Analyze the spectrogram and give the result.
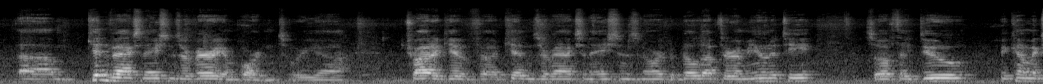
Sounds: speech

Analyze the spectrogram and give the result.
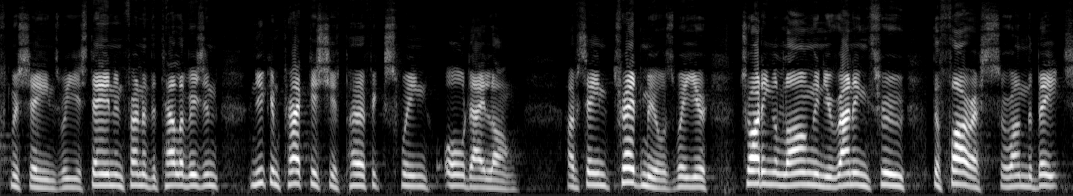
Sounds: speech

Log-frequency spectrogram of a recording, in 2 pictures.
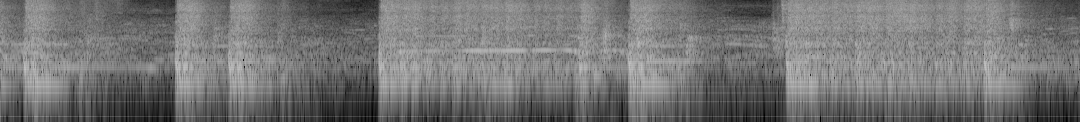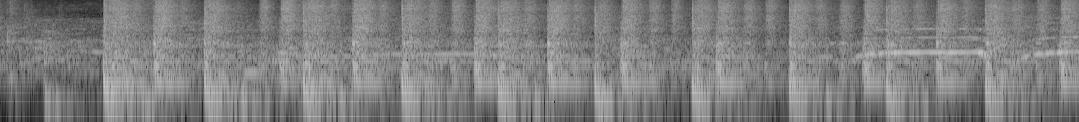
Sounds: rimshot
percussion
drum roll
drum kit
bass drum
snare drum
drum

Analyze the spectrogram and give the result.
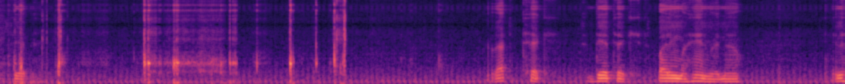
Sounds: speech

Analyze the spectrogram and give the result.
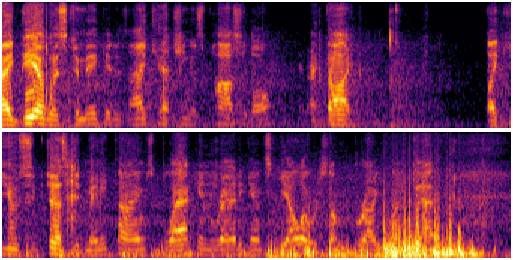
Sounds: speech

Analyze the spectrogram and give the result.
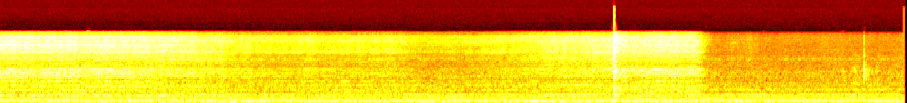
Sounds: single-lens reflex camera

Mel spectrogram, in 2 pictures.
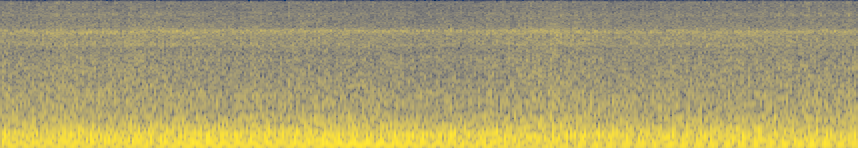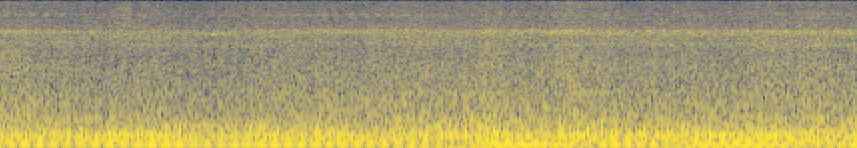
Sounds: vehicle

